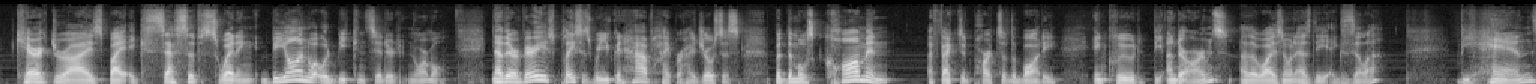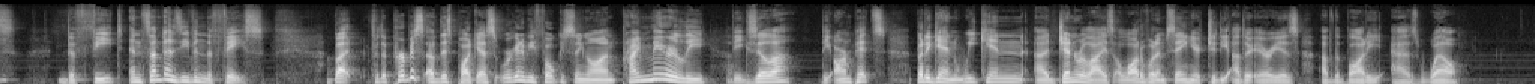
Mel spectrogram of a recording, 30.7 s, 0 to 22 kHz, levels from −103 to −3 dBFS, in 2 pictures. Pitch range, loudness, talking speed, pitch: 95-145 Hz, -23 LUFS, 170 wpm, 115 Hz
